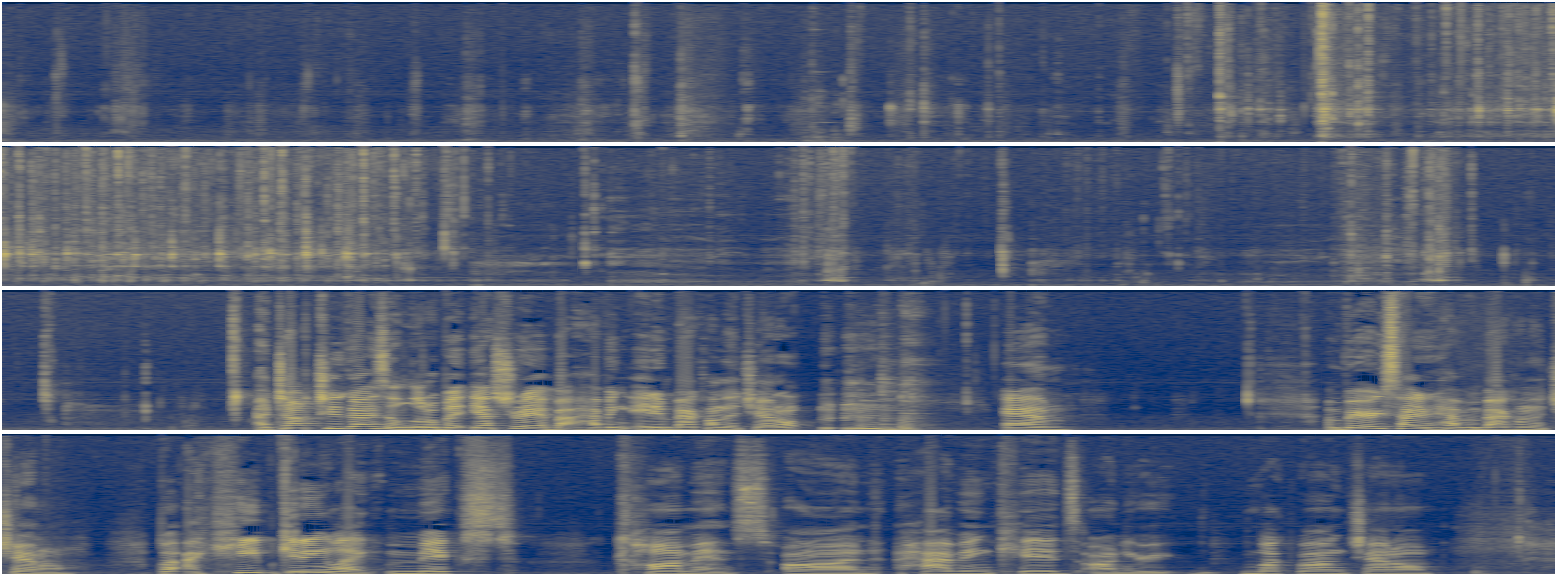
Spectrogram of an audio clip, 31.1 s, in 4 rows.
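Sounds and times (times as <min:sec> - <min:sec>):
chewing and crunching: 0:00.0 - 0:16.8
wet mouth sounds: 0:10.0 - 0:16.8.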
